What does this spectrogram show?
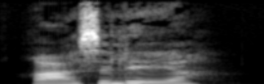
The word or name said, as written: racelære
